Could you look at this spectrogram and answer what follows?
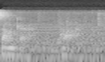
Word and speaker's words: Tsongkhapa: So it's Tsongkhapa. But when you add the J to it, then it becomes Tsongkhapa.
